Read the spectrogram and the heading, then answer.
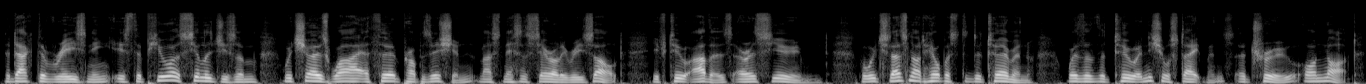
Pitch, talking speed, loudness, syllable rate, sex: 125 Hz, 160 wpm, -19 LUFS, 5.3 syllables/s, male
